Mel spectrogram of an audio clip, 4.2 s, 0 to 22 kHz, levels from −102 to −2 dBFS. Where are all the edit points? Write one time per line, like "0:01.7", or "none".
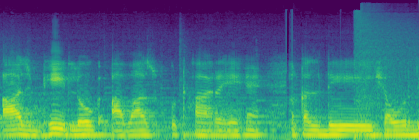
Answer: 0:02.9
